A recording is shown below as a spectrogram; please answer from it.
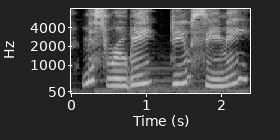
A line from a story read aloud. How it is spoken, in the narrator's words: Lily called out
